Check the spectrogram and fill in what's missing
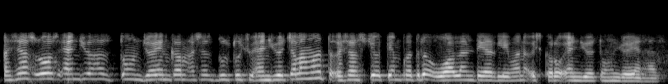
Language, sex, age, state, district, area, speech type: Kashmiri, male, 45-60, Jammu and Kashmir, Budgam, rural, conversation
